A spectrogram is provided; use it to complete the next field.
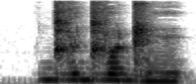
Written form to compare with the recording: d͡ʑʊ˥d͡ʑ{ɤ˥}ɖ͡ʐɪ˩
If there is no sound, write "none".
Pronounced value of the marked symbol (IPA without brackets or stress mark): o˥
